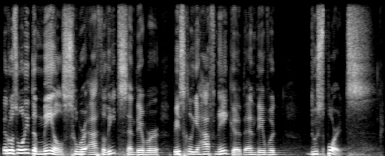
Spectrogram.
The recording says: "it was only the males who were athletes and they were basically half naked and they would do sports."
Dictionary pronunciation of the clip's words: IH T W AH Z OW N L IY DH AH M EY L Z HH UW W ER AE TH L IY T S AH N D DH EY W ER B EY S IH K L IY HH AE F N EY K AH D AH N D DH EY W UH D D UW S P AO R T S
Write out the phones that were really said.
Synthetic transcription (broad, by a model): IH T W AH Z OW N L IY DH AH M EY L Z HH UW W ER AE TH L IY T S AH N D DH EY W ER B EY S IH K L IY HH AE F N EY K AH D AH N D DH EY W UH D D UW S P AO R T S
